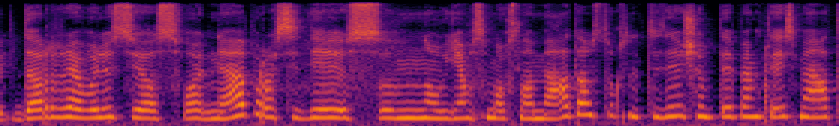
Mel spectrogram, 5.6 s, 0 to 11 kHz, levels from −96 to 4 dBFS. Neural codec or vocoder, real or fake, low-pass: none; real; 9.9 kHz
